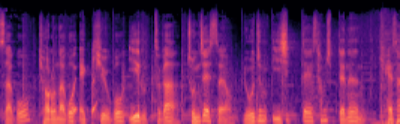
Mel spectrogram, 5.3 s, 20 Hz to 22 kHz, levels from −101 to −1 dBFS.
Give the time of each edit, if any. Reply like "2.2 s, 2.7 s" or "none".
3.1 s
